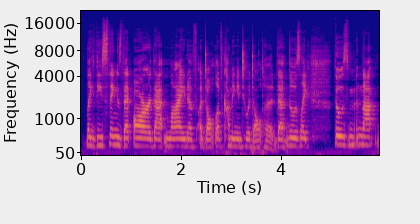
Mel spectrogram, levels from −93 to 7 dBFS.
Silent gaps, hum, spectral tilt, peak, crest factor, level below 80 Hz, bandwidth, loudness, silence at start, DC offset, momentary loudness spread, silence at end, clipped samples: none; none; -2.5 dB/octave; -14 dBFS; 18 dB; -66 dBFS; 18 kHz; -31 LUFS; 0.1 s; under 0.1%; 9 LU; 0 s; under 0.1%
